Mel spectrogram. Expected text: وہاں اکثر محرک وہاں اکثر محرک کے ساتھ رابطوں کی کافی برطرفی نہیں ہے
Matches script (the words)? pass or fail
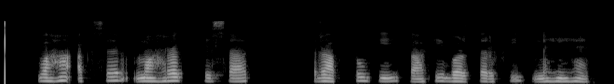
fail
